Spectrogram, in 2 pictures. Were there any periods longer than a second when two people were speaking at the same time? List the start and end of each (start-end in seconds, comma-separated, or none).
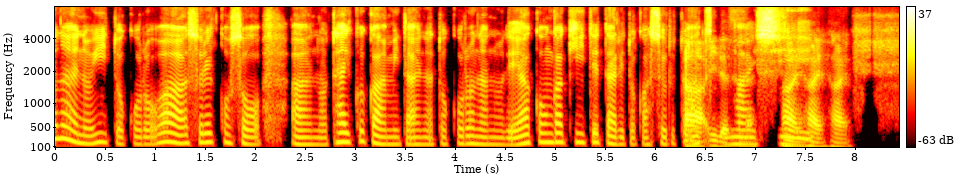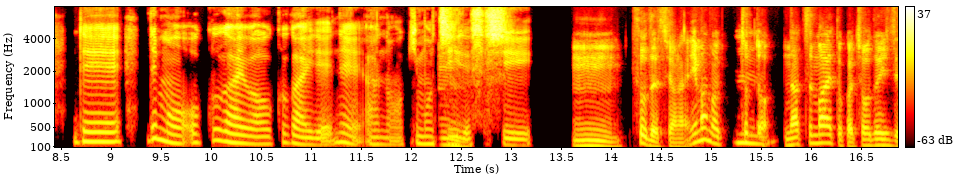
6.3-7.6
